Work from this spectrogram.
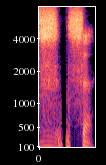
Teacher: quite a lot of friction is made by putting the tongue quite close to the alveolar ridge, but not completely against the alveolar ridge. Because if it made a complete obstacle, we would make a stop practically. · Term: fricative sound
